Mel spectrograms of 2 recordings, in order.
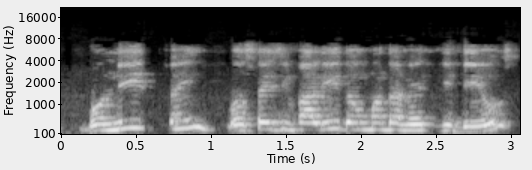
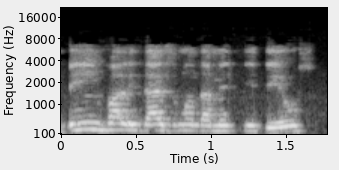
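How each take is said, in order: First: A touch of ironic reproach, slightly higher; mock praise that really scolds; ironic rebuke. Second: Said in the usual way. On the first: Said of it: "É como se Cristo estivesse dizendo assim". (repreensão irônica, um pouco mais aguda) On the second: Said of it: "na verdade ele não tá dizendo".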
